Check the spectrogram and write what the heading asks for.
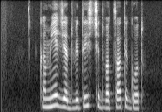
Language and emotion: Russian, neutral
